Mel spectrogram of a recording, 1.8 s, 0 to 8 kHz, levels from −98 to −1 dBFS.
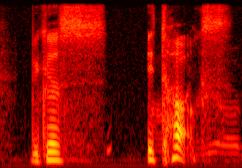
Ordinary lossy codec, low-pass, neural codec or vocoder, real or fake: none; 7.2 kHz; none; real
